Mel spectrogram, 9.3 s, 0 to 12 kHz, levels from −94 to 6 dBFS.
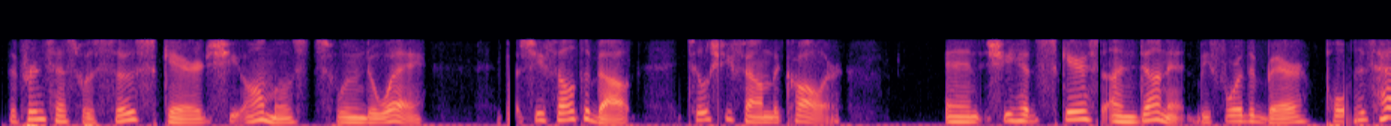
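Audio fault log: throughout, Bluetooth CVSD headset codec. The speech is held below 4 kHz. Each sample is a single up or down bit at 64 kHz, and loud high sounds outrun the step size and distort. S sounds are scratchy. A granular hiss lies under the speech.
3.39–3.47 s, 4.78–4.82 s, 7.30–7.34 s and 8.95–9.05 s, unconcealed Bluetooth headset packet loss. The speech drops out for about 49, 15, 30 and 53 ms. The last two are broken into several short gaps. Nothing fills the missing packets, so the edges are abrupt. The speech comes back quieter for a moment.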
